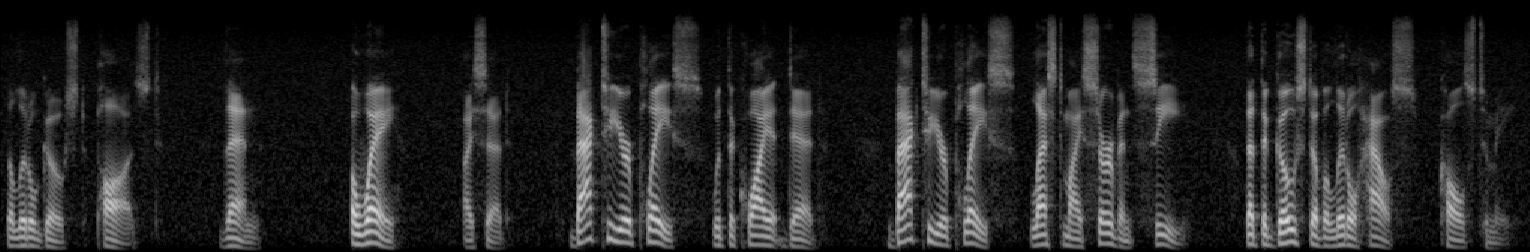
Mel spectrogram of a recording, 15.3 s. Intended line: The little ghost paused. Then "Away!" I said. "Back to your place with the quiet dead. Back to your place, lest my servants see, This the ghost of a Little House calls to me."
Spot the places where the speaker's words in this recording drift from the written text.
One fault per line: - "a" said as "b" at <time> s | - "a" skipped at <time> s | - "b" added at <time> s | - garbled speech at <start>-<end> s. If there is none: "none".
- "This" said as "That" at 12.4 s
